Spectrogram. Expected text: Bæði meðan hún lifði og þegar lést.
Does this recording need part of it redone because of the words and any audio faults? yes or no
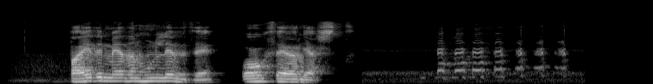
yes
